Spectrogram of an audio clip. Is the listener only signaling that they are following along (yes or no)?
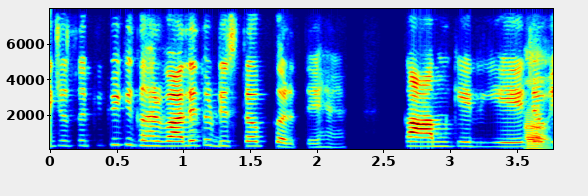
yes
